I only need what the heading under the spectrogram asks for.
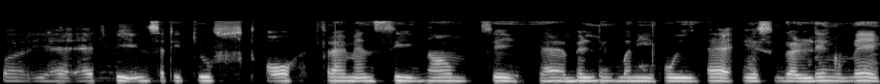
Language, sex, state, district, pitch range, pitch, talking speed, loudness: Hindi, male, Uttar Pradesh, Budaun, 155-165 Hz, 160 Hz, 115 wpm, -18 LUFS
